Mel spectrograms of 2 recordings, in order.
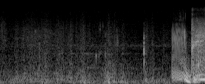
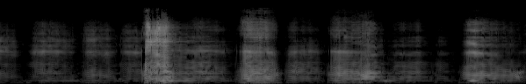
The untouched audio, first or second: first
